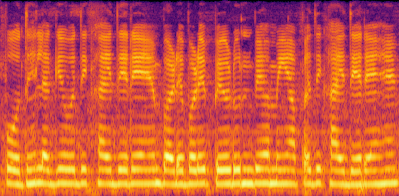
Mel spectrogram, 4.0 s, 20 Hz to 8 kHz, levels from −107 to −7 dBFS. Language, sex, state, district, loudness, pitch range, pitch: Hindi, female, Uttar Pradesh, Varanasi, -13 LUFS, 210-215 Hz, 215 Hz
